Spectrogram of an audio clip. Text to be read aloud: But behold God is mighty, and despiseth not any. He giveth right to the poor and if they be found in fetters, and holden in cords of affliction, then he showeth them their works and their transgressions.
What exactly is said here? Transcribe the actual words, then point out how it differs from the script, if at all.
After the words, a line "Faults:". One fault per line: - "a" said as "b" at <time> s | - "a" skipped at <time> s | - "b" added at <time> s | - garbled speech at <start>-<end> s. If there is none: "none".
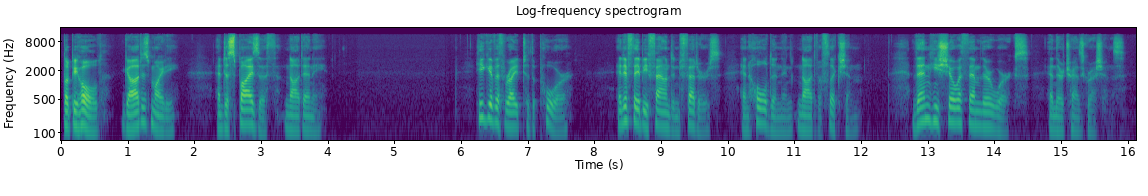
But behold God is mighty, and despiseth not any. He giveth right to the poor and if they be found in fetters, and holden in not of affliction, then he showeth them their works and their transgressions.
Faults:
- "cords" said as "not" at 11.0 s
